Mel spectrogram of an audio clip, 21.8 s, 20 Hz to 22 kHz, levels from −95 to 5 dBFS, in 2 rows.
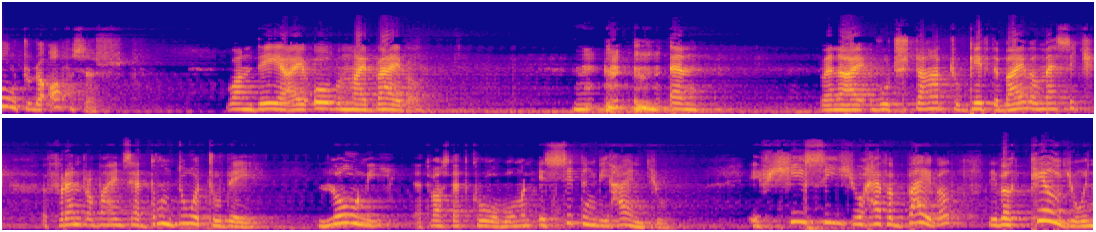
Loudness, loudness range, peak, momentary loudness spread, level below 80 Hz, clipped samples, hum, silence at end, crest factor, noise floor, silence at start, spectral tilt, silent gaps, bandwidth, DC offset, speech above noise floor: -15 LUFS; 5 LU; 0 dBFS; 16 LU; -48 dBFS; under 0.1%; none; 0 s; 16 dB; -49 dBFS; 0 s; -5.5 dB/octave; none; 9.6 kHz; under 0.1%; 33 dB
